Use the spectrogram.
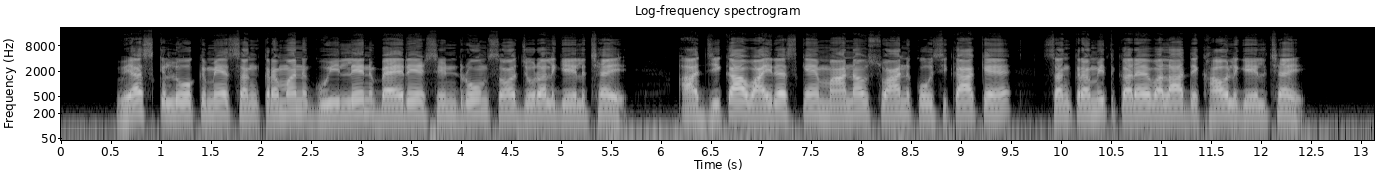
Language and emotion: Maithili, neutral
